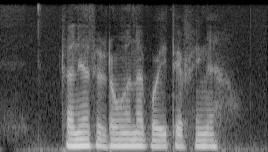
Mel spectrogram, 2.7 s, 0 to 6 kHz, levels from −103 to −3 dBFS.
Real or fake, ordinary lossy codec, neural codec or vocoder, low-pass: fake; none; codec, 16 kHz, 1 kbps, X-Codec, WavLM features, trained on Multilingual LibriSpeech; 5.4 kHz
